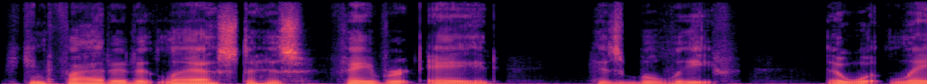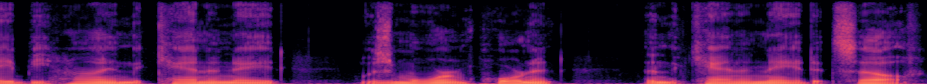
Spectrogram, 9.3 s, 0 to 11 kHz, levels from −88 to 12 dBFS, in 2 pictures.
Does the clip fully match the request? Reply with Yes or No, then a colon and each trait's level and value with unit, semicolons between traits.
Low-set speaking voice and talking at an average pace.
Yes: very low, 95 Hz; average, 150 wpm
